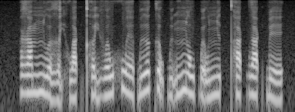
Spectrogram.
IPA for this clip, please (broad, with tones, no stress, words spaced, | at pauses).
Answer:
ɣa˧mɲu˧˩ə̯ɣə̰˧˨jhwa˨˩k̚ t̪ʰə̰˧˨jvə˨˦whwɛ̤˨˩ɓɨ˧ə̯ kə̰˧˨wɓɨ̰˧˥ŋ ɲɔ˧wɓə̰˧˥wɲɨ˦˥t̚ t̪ʰa˦˥k̚ za˦˥k̚ ɓe˨˦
